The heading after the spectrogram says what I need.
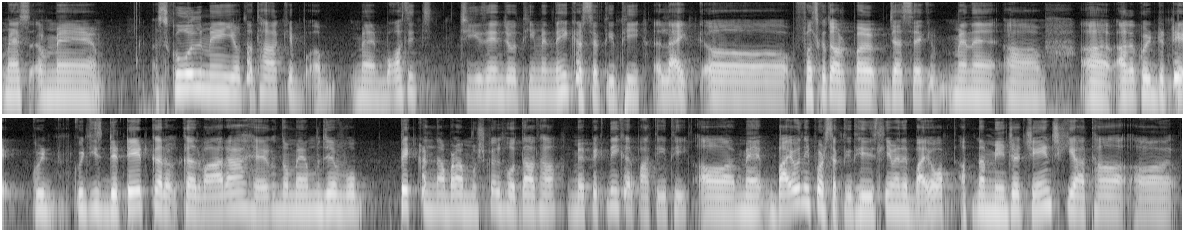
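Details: Stuttering in an adult woman with cerebral palsy from lack of oxygen at birth, right side affected, who has had speech therapy.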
